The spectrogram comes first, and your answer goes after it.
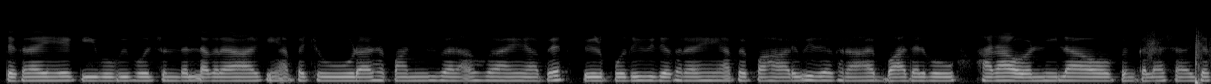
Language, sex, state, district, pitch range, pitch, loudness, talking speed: Hindi, female, Chhattisgarh, Korba, 175-180 Hz, 175 Hz, -29 LUFS, 205 wpm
